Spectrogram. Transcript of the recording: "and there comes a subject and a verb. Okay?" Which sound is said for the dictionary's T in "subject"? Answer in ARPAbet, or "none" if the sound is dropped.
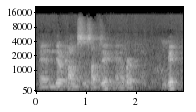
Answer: none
